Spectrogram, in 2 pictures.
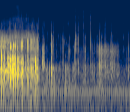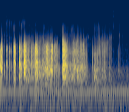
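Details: Loud, bubbling, gurgling abdominal noises with squelchy bursts of liquid moving through the bowel after drinking a liter of milk and a liter of prune juice; prominent borborygmi from an upset stomach.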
